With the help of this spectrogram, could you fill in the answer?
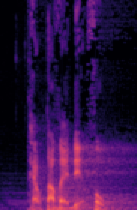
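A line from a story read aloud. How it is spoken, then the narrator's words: Commanding shout. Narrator (Vietnamese): Lục sử quát lên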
